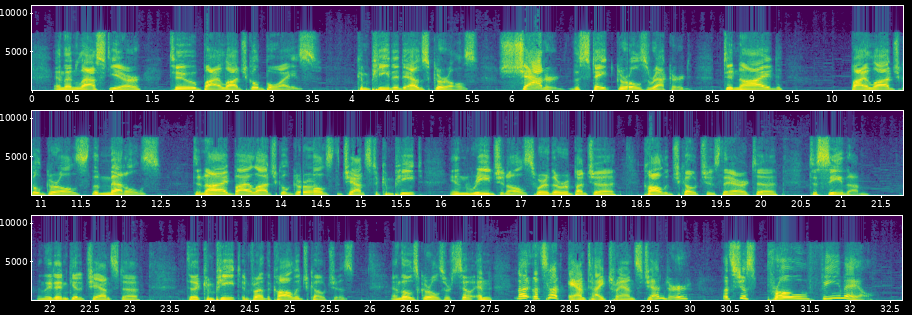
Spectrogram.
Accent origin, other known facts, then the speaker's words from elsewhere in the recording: Seattle, Washington, United States; I was born a boy at Ballard Hospital. I grew up a boy in Ballard.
